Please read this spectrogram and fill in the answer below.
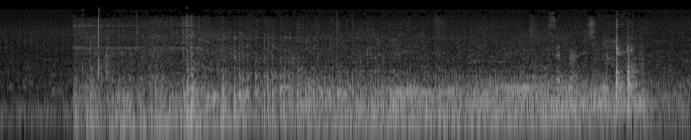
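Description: Motorcycle engines running, loud and steady, coming in suddenly about a second in, with people talking over them.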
